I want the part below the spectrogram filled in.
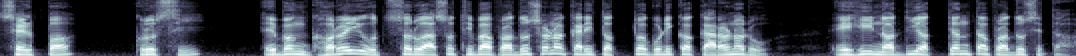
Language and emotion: Odia, neutral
